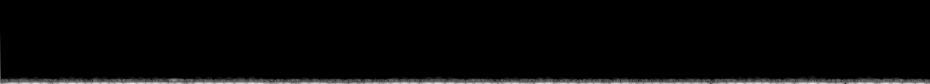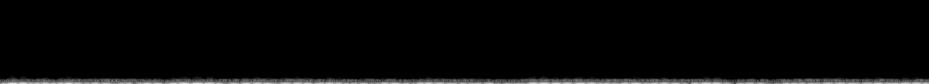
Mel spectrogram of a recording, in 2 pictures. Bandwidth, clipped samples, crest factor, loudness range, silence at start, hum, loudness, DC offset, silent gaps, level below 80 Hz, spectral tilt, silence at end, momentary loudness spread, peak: 0.2 kHz; under 0.1%; 10 dB; 2 LU; 0 s; none; -46 LUFS; under 0.1%; none; -32 dBFS; -13.5 dB/octave; 0 s; 4 LU; -6 dBFS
